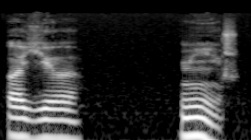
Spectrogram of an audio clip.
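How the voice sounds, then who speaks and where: An actor playing a naive, curious village boy in a radio play, with a husky voice and hesitant, folksy talk. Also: medium pitch, fairly even intonation, very slow, dark tone, no room sound. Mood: sly. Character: naive, curious, secretive young village boy, red-haired friend.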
